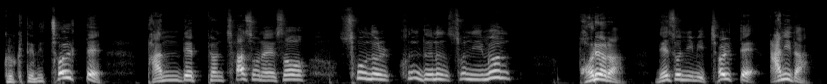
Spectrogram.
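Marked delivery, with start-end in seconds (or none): 1.5-8.1 higher, slower, louder "버려라"; stern instructor order; firm command. Shown as a demonstration. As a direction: lay down the law. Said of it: "emphatic rule repeated".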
